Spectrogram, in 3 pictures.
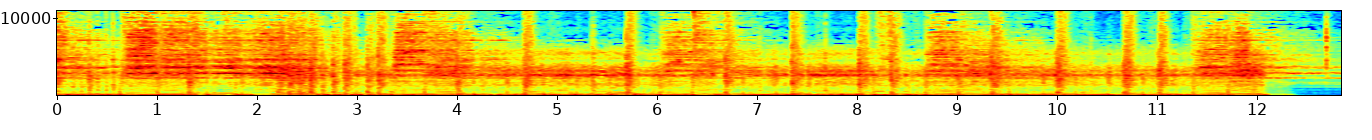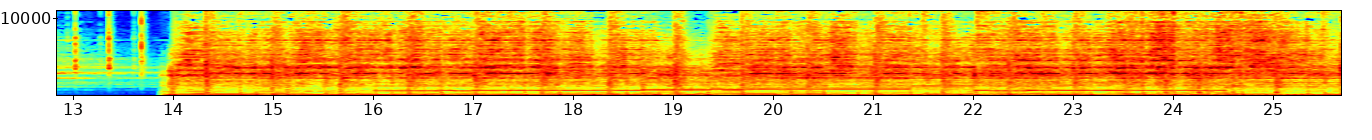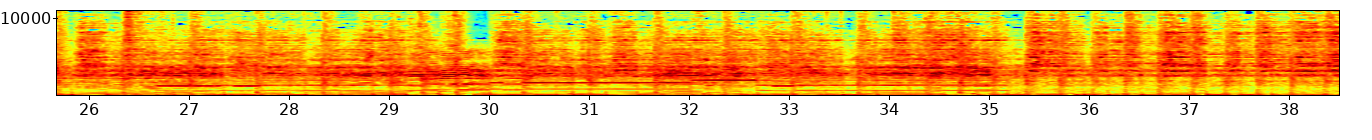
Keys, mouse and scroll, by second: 0.1-1.3 right drag, 0.8 g, 2.2-4.1 middle drag, 3.3 Tab, 6.2 KP_1, 6.6-7.2 scroll up 1, 7.2-9.1 middle drag, 9.7-11.2 middle drag, 11.5-14.6 right drag, 11.7 Tab, 14.6-25.8 middle drag, 23.5-25.3 right drag, 25.5 ctrl+Tab, 26.1-28.1 right drag, 27.8 ctrl+e, 29.7 middle click, 30.1 ctrl+Tab, 30.8-33.1 right drag, 31.5 f, 32.0 ctrl+Tab, 33.1-34.8 right drag, 33.1-37.2 middle drag, 36.1 g, 37.6 middle click, 38.0-38.5 right drag.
